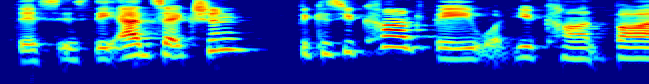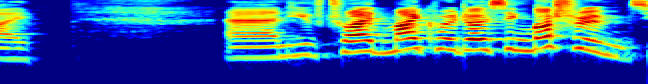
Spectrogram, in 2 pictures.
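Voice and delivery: ordinary talk, nothing marked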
